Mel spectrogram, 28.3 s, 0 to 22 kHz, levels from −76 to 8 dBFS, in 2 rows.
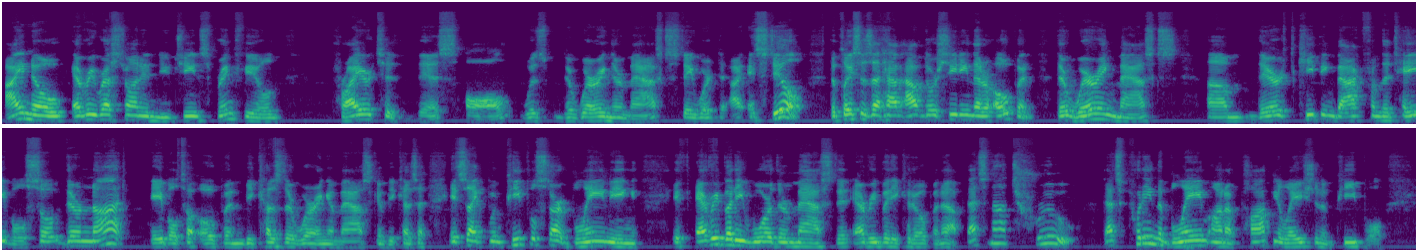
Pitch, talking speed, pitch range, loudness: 135 Hz, 170 wpm, 120-155 Hz, -17 LUFS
